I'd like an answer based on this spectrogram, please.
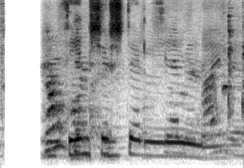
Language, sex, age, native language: Icelandic, female, 9, Icelandic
